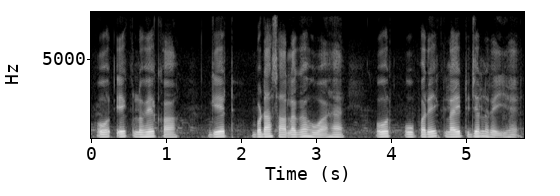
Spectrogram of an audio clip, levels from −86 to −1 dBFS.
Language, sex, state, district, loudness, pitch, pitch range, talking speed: Hindi, male, Uttar Pradesh, Saharanpur, -19 LUFS, 135 Hz, 120-140 Hz, 175 wpm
